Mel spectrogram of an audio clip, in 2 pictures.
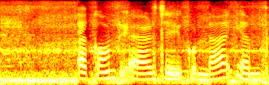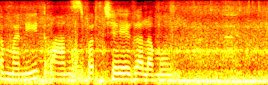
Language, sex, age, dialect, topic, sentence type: Telugu, female, 31-35, Utterandhra, banking, question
